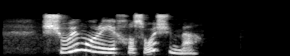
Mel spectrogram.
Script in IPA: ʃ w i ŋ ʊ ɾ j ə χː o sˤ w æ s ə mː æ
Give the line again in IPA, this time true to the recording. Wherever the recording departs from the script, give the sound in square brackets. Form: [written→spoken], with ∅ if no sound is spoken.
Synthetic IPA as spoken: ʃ w i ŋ ʊ ɾ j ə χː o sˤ w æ [s→ʃ] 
